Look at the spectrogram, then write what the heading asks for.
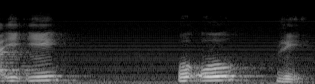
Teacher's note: जब मुख के खुलने की स्थिति बेटा न के बराबर हो उसे समवृत स्वर कहते हैं।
